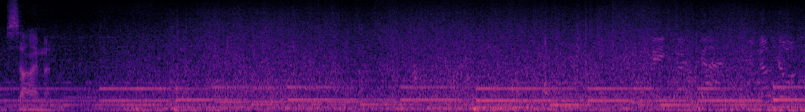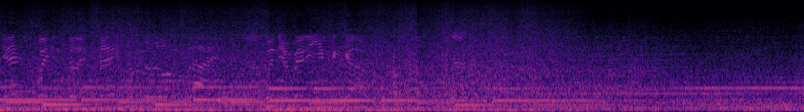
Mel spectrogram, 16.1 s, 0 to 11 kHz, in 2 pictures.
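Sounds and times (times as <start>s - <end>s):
boat engines: 0.0s - 16.0s
music with long held notes: 0.0s - 16.0s
rushing water: 0.0s - 16.0s.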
